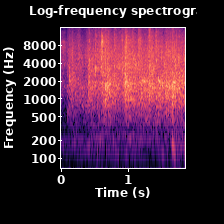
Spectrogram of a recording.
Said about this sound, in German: Applaus.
